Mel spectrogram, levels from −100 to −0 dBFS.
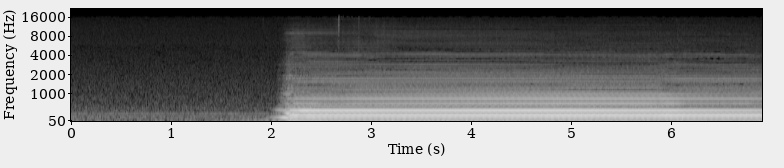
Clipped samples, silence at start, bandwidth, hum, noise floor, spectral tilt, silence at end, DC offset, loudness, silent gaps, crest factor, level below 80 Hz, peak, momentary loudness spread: under 0.1%; 2 s; 4.6 kHz; none; -55 dBFS; -10.5 dB/octave; 0 s; under 0.1%; -19 LUFS; none; 10 dB; -42 dBFS; -10 dBFS; 2 LU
